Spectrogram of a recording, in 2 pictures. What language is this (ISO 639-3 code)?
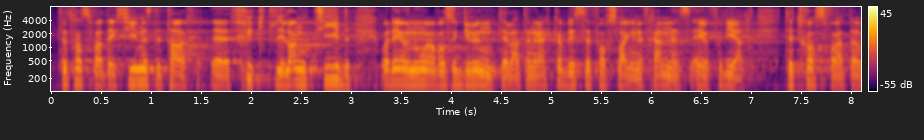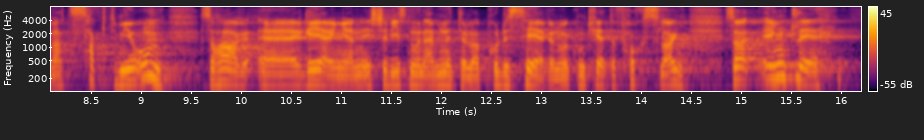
nor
